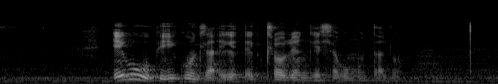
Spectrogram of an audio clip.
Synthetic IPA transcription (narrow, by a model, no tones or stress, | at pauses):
ek̬upʰiːk̬und͡ɮʱa̰ʔḛk̬u̥t͡ɬʼɔlwɛŋɛɬak̬umutʼa̰lɔ̰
